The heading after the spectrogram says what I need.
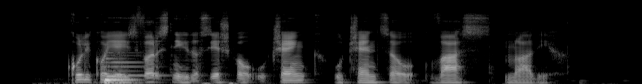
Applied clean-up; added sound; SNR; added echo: classical method log-MMSE.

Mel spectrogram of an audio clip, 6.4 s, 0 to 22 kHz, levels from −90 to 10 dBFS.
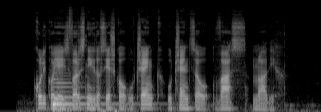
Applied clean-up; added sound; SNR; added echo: none; Bowed string instrument; 0 dB; none.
